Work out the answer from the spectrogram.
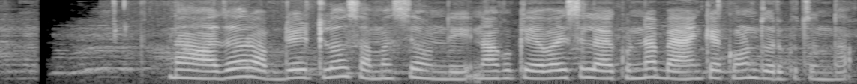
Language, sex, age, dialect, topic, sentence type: Telugu, female, 18-24, Utterandhra, banking, question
